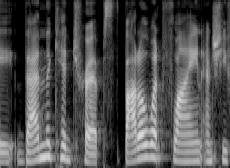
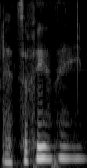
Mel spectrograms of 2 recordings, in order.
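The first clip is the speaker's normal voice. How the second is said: soft breath-only whisper; hushed agreement with her cohost; 3 semitones higher, 10 dB quieter than usual. Real, not acted. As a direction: whisper it knowingly. Whispered knowing reply.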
